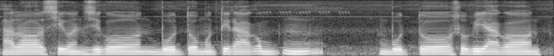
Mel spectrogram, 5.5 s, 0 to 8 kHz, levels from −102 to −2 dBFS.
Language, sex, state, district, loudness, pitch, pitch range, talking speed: Chakma, male, Tripura, Unakoti, -12 LUFS, 125 Hz, 120-130 Hz, 95 wpm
